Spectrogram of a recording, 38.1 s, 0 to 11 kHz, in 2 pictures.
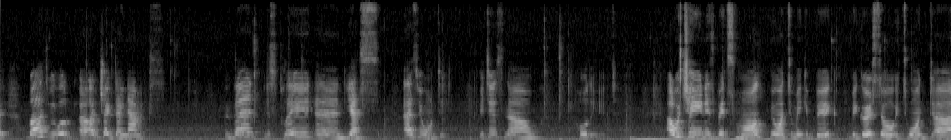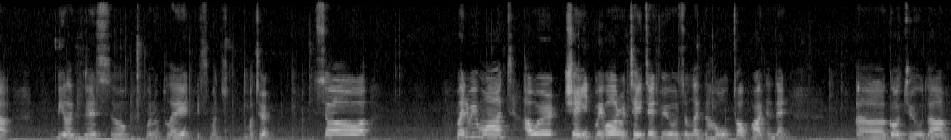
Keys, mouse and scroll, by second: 2.1 click, 3.4 click, 4.1-4.9 scroll down 4, 4.9 space, 6.1-6.6 middle drag, 6.6-7.2 scroll up 4, 7.2-8.0 shift+middle drag, 8.0-8.9 scroll up 2, 8.9-10.2 shift+middle drag, 10.2-11.0 scroll down 4, 11.0 space, 11.4-13.1 middle drag, 13.1 KP_1, 15.0 click, 16.6-17.7 drag, 18.9 s, 20.3 g, 21.6 space, 22.8-23.5 middle drag, 23.5 click, 23.9-26.5 middle drag, 26.5 space, 26.9-28.9 drag, 29.1-29.5 drag, 29.5-30.0 middle drag, 30.0-30.6 scroll down 4, 30.6-32.2 shift+middle drag, 32.2 click, 33.3-34.1 middle drag, 34.1 r, 35.6 KP_1, 36.0-37.0 scroll up 2, 37.0-38.0 shift+middle drag.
